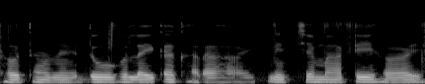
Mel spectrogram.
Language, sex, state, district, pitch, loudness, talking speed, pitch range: Maithili, male, Bihar, Vaishali, 110 Hz, -27 LUFS, 115 wpm, 105-115 Hz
